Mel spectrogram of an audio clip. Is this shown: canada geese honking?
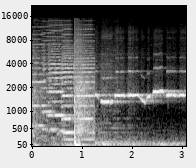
no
